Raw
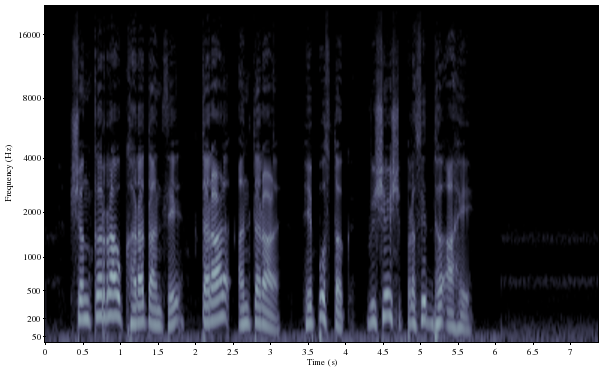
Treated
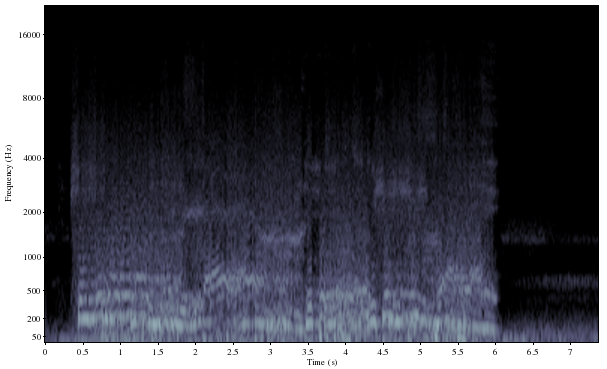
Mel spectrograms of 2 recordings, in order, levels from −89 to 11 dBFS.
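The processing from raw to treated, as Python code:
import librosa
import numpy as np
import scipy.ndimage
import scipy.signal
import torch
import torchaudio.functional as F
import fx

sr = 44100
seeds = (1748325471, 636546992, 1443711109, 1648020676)

y = fx.phaser_stages(x, sr, stages=4, low_hz=260.0, high_hz=2000.0, hz=0.32, feedback_pct=25)
y = fx.cheby_harmonics(y, sr, harmonics=(5,), levels_db=(-11,), full_scale_db=-18.0)
y = fx.rev_gated(y, sr, seeds[0], gate_ms=400, shape='rising', drr_db=-3.0)
y = fx.slew_limit(y, sr, full_power_hz=12.0)
y = F.gain(torch.from_numpy(y), -3.0).numpy()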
